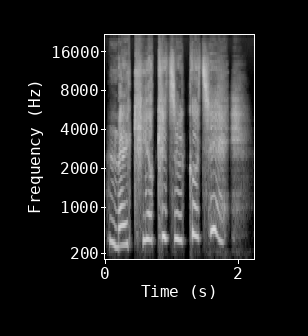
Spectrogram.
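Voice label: kill Player, Voice Line, Korean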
